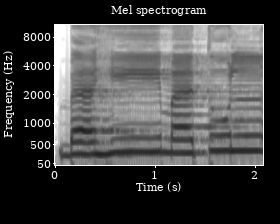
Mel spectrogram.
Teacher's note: alif lam menghadapi huruf qamariah yaitu Hamzah maka lam sukun ini kita bunyikan dengan jelas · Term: alif lam qamariah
